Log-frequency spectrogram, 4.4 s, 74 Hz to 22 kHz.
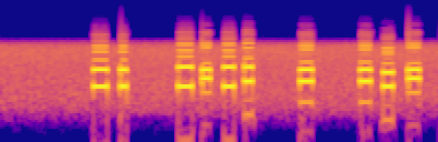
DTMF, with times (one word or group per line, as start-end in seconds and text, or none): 0.9-1.3 22
1.8-2.5 3039
3.0-3.1 8
3.6-4.2 810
